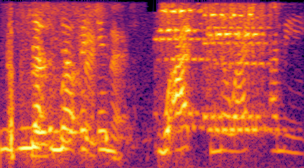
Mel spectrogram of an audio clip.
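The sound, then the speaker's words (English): A phone's Amber Alert emergency alarm, for a kidnapping out of Glen Heights near Dallas, blares midway through. It is a loud, steady, piercing multi-tone drone that holds for over a second, while a person talks before and beneath it. “There goes the alarm again.”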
